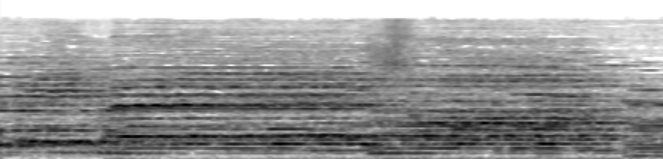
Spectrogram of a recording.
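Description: A small mixed church choir singing in held notes.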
